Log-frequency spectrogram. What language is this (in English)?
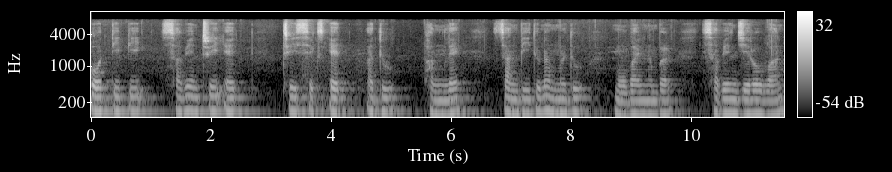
Manipuri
